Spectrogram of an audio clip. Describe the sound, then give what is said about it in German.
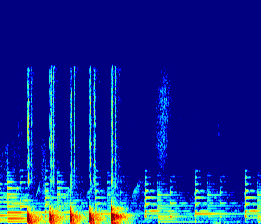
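Five quick, solid knocks on a wooden door in a steady rhythm, fairly loud, followed by soft, gentle tones ringing on afterward with no talking; a little mouse and a girl knock at the door of the hedgehogs' home in a leaf pile in a forest. “Die kleine Maus und Marie klopften an die Türe.”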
